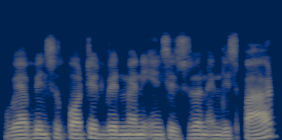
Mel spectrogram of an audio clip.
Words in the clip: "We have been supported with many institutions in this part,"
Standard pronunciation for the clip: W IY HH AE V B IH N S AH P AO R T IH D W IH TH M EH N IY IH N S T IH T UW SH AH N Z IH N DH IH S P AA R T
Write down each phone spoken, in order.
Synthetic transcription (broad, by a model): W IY HH AE V B IH N S AH P AO R T IH D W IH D M EH N IY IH N S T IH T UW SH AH N IH N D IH S P AA R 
